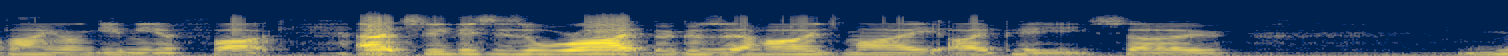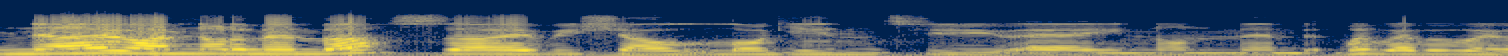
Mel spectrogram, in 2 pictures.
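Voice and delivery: ordinary talk, nothing marked

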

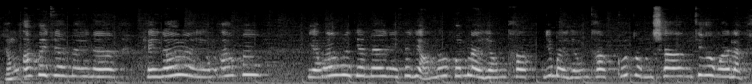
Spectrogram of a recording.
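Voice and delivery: very high, thin head-voice imitation. Vocal coach mimicking a student's natural voice, high head voice. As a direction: talk way up in falsetto. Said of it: "giống như cái giọng của [name] vậy".

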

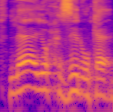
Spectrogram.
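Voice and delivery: لا يحزنك slow, ya-h-zu-nk with open first vowel and damma on the zay; slow dictation-style reading of لا يحزنك; careful spelling-out. Shown as a demonstration. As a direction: spell out يحزنك slowly, syllable by syllable. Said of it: "بفتح أوله وبالحاء والزاي المضمومة".

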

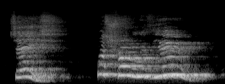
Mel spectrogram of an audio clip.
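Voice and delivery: very high, drawn-out scolding question; imitated exasperation. Friends to the panicked diver back aboard, high exasperated scolding.

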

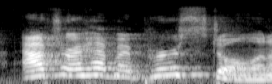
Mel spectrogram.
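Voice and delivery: normal talking voice

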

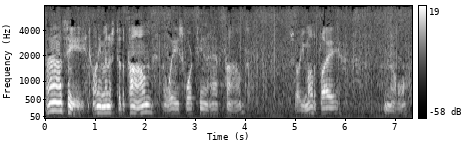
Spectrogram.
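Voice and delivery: muttered working-out, softening as it goes; muttering. Acted. Husband working out turkey cooking time, muttering to himself. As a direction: mumble sums to yourself, halting between steps. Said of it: "what are you muttering about".

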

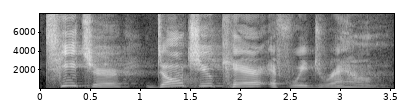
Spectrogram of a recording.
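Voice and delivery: loud, slow, desperate plea; desperate cry. Acted. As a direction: cry out over the storm. Disciples crying out in storm.

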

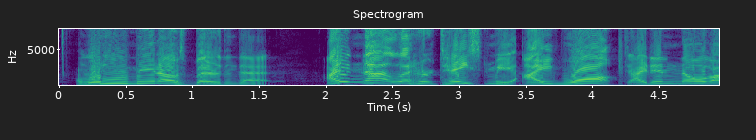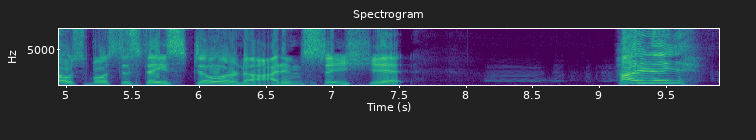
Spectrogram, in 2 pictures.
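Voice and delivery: high, loud outraged complaining; real outrage, pitched high and loud; indignant protest. Real, not acted. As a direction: protest the unfair death. Indignant protest after dying.

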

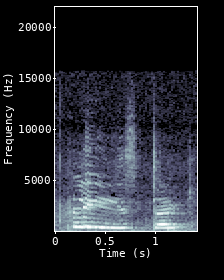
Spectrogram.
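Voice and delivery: high, pleading little appeal; praying. A narrator's reading. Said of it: "he prayed".

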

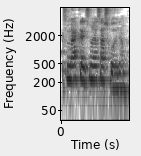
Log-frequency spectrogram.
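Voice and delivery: bites vegetable between phrases; talking while chewing. Real, not acted. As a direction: mouth partly full. Seen 0: Bites green stick at lips while talking, then chews it.

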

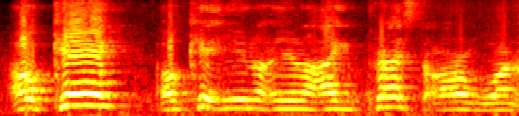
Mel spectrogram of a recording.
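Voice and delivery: high, loud complaint easing off; worked-up, frustrated insistence; exasperated protest. Real, not acted. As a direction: protest loudly at the game. Protests after failing a jump.

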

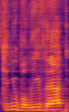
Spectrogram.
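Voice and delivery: usual speaking voice

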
